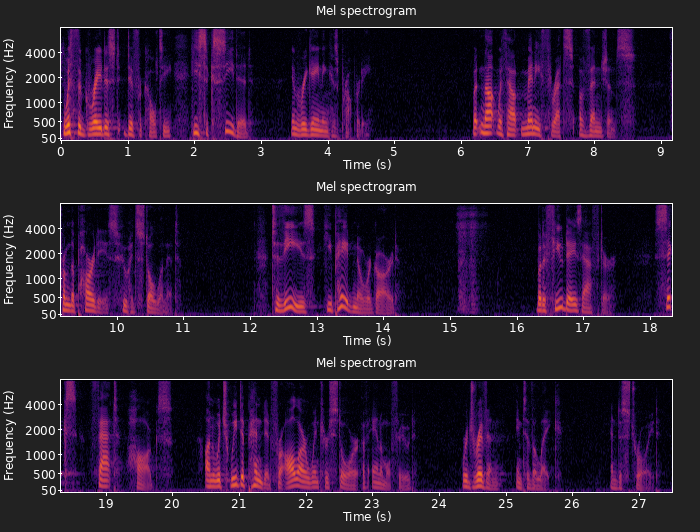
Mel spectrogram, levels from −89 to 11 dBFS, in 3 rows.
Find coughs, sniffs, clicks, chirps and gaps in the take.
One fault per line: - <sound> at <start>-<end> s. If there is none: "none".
- sniff at 14.9-15.6 s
